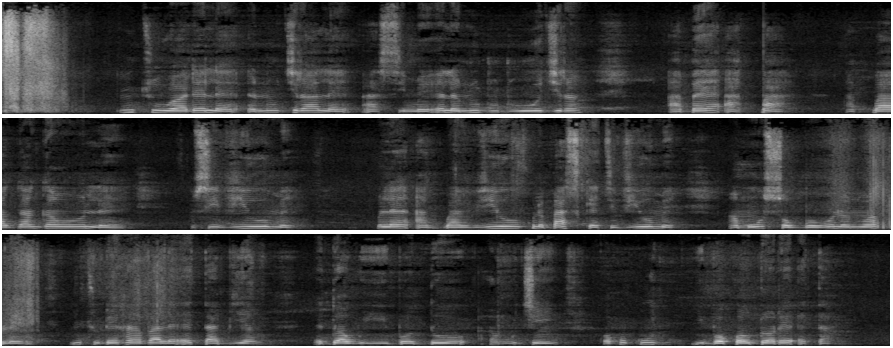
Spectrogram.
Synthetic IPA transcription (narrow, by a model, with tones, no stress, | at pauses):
ŋũ˦t͡ʃu˦wo˨a˨ɖɛ˦lɛ˨nũ˦d͡ʒɾa˦lɛ˨a˨si˨mɛ̃˨ʔɛ˦lɛ˨nũ˦ɖu˨ɖu˨wo˦d͡ʒɾã˦ | a̰˨bɛ˦a˨k͡pa˨ | a˨k͡pa˨ɡã˦ɡã˦wo˦lɛ˨ | ku˨si˨vi˦wo˦mɛ̃˨ | k͡ple˦ʔa˨ɡ͡ba˨vi˦wo˦k͡ple˦ba˦skɛ˨t̪vi˦wo˦me˨ | a˨me˨wo˦sɔ˨ɡ͡bɔ˨wo˦le˨nũ˦a˦ɸle˦ | ŋũ˦t͡ʃu˦ɖe˦ɦã˦va˦le˨ʔe˦t̪a˨bi˦a˦m | ḛ˦d̪o˦a˨wu˨ji˨bɔ˨d̪o˦a˨wu˨d͡ʒe˦ | kɔ˦ku˦ku˦ | ji˨bɔ˨kɔ˦ɖɔ˦ɖe˦ʔe˨t̪a˨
